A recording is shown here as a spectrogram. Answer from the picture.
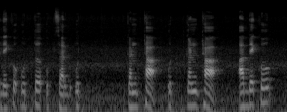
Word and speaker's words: उत्कंठा: मैं जानबूझ के त का उच्चारण कर रहा हूँ तो आपको आपकी सुनाई दे, आपको समझो, उत, नहीं तो इसका सही उच्चारण है उत, उत। हाँ, ऐसे ही कंठा, उत्कंठा, और थान में जुड़ने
